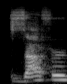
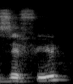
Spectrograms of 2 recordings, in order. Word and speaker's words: Zephyr: Esse aí o pessoal chama de Zephyr. Zephyr, numa pronúncia do que o pessoal usa lá fora. Aqui dentro o pessoal chama de Zephyr mesmo.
